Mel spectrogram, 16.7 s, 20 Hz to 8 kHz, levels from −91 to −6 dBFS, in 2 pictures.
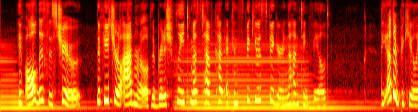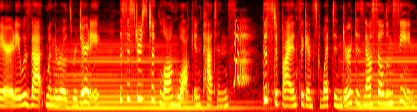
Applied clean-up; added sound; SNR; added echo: none; Bowed string instrument + Animal; 12 dB; none.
